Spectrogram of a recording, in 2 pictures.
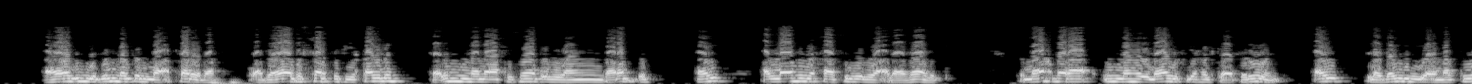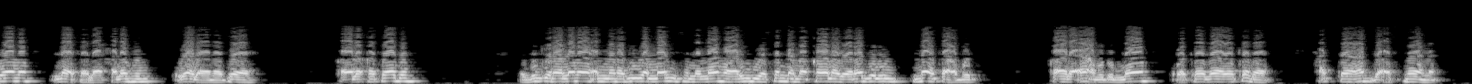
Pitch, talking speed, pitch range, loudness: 130 Hz, 110 wpm, 120-140 Hz, -11 LUFS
